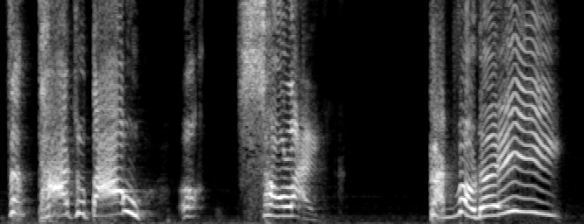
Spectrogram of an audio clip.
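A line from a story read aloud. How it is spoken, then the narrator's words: Yelping in pain. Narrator (Vietnamese): Lão Mò rú lên oai oái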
